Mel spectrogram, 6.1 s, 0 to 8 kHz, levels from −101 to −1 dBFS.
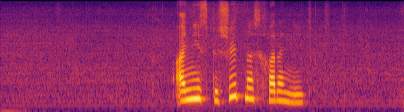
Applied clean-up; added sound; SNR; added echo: none; none; none; none.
